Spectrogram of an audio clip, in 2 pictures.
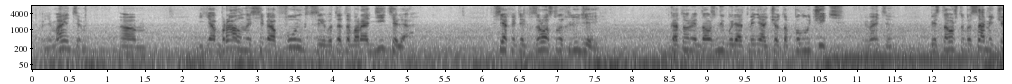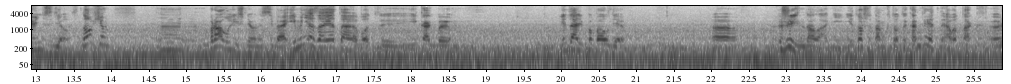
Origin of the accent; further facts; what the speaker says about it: Russia; now in United States; Знаете, мы же из России, мы же, у нас же миссия, мы же не просто так живем.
